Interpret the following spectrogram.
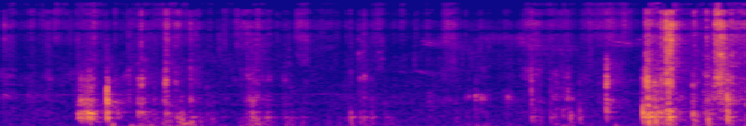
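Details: Boerboel dog playing with a noisy toy: short rough growly vocal bursts around half a second and again near four seconds, mixed with squeaks, rattles and thumps from play indoors.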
